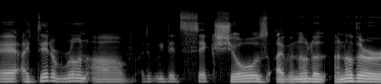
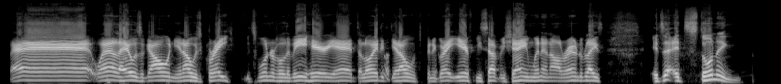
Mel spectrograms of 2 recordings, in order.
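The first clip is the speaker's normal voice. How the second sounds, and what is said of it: Imitates another person's voice. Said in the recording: “you have Padraig and it's like ... You're doing a lot of accents, a lot of impressions”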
